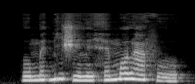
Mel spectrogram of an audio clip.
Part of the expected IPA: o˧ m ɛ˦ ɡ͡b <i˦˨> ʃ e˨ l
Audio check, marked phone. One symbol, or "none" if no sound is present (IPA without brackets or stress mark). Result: i˦˨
